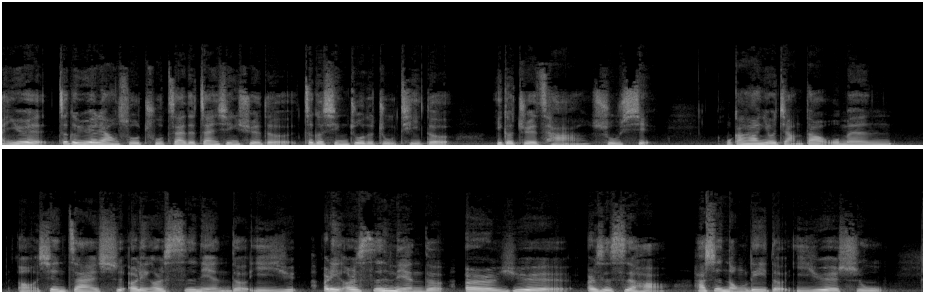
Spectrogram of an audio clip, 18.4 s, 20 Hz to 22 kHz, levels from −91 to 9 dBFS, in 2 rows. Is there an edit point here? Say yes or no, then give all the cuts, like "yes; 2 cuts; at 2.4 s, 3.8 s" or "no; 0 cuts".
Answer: yes; 2 cuts; at 12.3 s, 13.7 s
